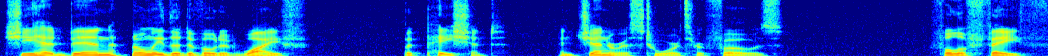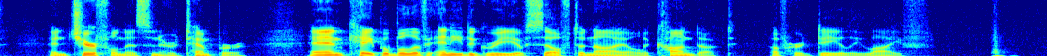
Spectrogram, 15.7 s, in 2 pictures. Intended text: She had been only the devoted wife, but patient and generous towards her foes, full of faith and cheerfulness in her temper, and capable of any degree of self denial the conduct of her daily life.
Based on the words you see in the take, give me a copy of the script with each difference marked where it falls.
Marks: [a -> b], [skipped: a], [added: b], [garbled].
She had been only the devoted wife, but patient and generous towards her foes, full of faith and cheerfulness in her temper, and capable of any degree of self denial the conduct of her daily life.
